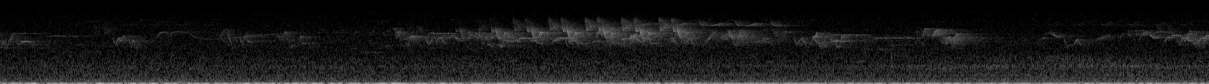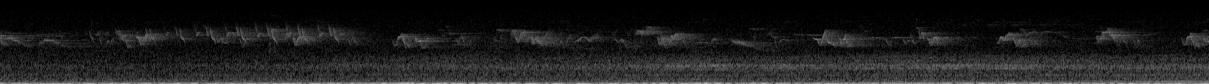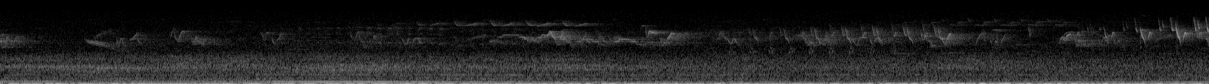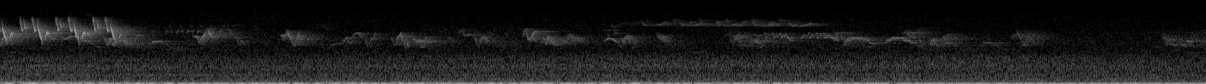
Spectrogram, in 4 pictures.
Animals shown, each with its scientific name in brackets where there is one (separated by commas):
Black-capped Chickadee (Poecile atricapillus), Black-throated Blue Warbler (Setophaga caerulescens), Veery (Catharus fuscescens), Scarlet Tanager (Piranga olivacea), Black-and-white Warbler (Mniotilta varia), Ovenbird (Seiurus aurocapilla), American Robin (Turdus migratorius), Eastern Wood-Pewee (Contopus virens), Red-eyed Vireo (Vireo olivaceus)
